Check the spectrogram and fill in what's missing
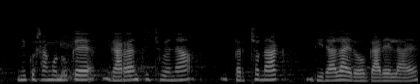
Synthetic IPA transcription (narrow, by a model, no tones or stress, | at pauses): nikoe̞saŋɡo̞nuke̞ɡarant͡sit͡sue̞nape̞ɾt͡ʃo̞nak | d̪iɾalae̞ðo̞ɡaɾe̞lae̞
